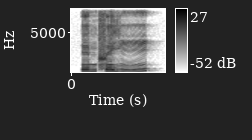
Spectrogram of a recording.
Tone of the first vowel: low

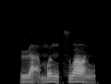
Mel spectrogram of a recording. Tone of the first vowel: low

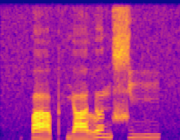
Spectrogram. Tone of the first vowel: low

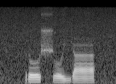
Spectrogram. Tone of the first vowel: high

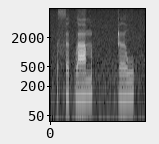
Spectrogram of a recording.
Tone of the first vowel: low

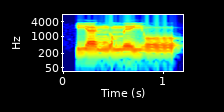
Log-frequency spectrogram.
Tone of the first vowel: low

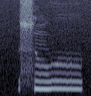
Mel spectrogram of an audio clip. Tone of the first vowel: high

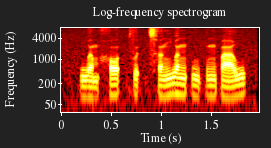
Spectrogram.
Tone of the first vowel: low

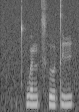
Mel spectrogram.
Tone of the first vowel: rising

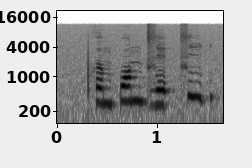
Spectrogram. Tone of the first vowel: low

